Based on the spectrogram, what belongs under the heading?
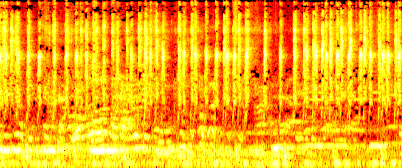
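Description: Small birds giving a rapid, unbroken series of short, high-pitched chirps around their nest while a nestling is held: agitated alarm calling.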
